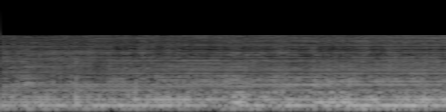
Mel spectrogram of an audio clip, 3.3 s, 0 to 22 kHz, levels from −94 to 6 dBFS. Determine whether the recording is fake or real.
fake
